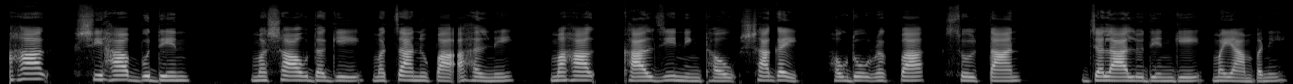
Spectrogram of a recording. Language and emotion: Manipuri, neutral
